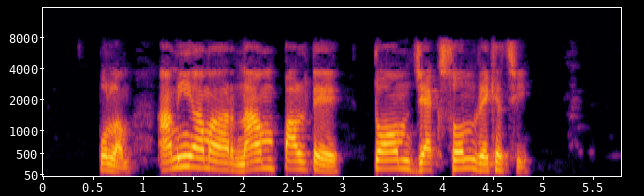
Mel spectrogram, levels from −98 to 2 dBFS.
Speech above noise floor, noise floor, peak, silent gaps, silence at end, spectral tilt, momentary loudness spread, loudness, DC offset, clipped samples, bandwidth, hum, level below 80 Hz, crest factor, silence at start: 57 dB; -71 dBFS; 0 dBFS; none; 0.95 s; -5 dB/octave; 11 LU; -14 LUFS; under 0.1%; under 0.1%; 8 kHz; none; -60 dBFS; 14 dB; 0.6 s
